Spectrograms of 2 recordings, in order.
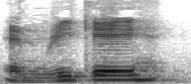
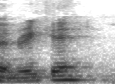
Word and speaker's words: Enrique: Oh yeah, I've heard Enrique. I've heard Enrique. Sometimes they misspell it when they hear it, but generally Enrique is the way that I go by. And then of course, if people speak Spanish, Enrique would be the way to say it.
